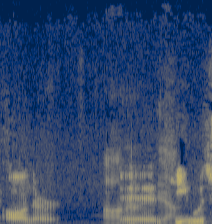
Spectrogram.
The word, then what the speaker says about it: Annor: And the fact that his name is spelled Annor, but like you say it like Honor.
